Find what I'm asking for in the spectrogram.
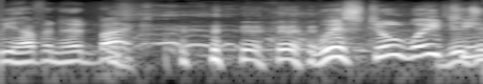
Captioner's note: laughing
